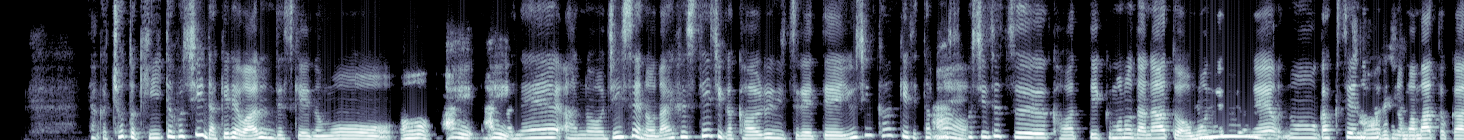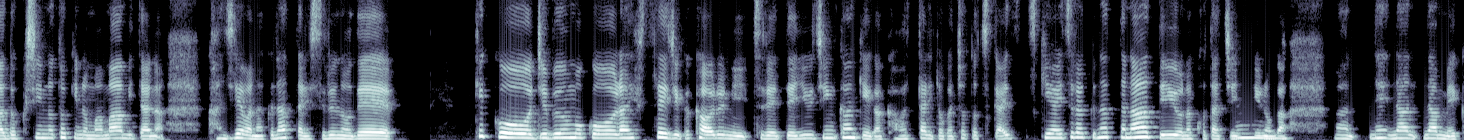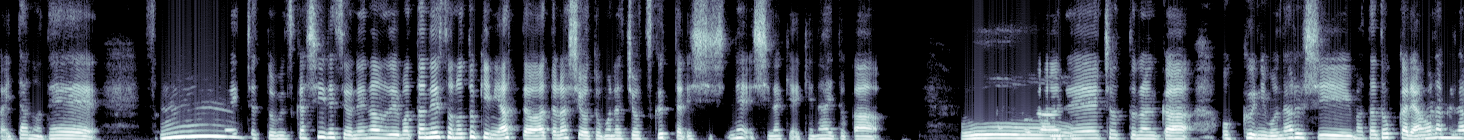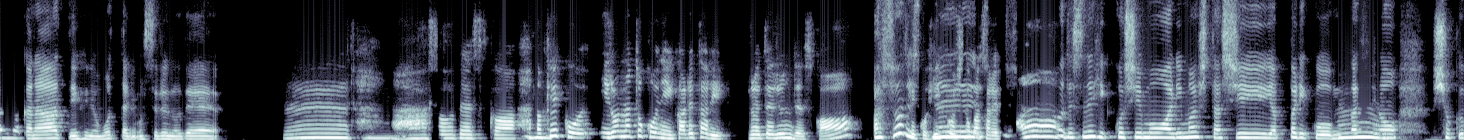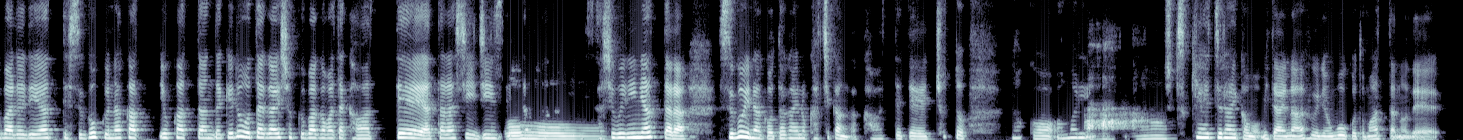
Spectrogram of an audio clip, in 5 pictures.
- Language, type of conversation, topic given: Japanese, advice, 友人関係が変わって新しい交友関係を作る必要があると感じるのはなぜですか？
- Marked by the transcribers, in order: none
